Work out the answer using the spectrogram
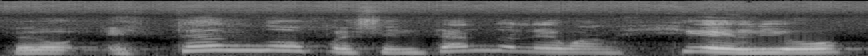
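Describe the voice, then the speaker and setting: This middle-aged Cuban pastor has an extremely high-pitched voice and a measured pace. His sermon is full of animated storytelling, and he raises his voice to act out the lines he quotes.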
